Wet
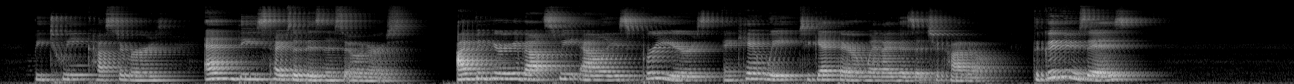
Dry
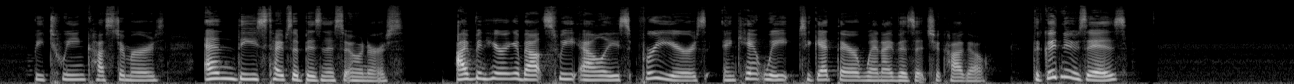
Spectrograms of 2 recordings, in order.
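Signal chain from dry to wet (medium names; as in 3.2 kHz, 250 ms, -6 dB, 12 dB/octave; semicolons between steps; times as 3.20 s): on a send: flutter echo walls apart 8.1 m, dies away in 0.88 s; 3.84–4.62 s: on the sum: three bands expanded up and down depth 40%; trim -4 dB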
